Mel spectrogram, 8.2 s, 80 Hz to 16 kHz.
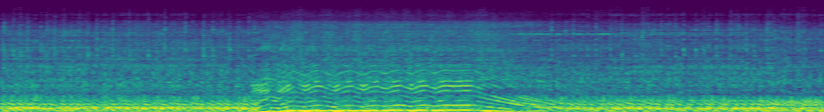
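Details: Bolat 5820 chainsaw that had been stalling, after the air filter was cleaned and the stop switch fixed: it idles evenly, revs cleanly for about two seconds without bogging, then returns to a steady idle. It runs normally.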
